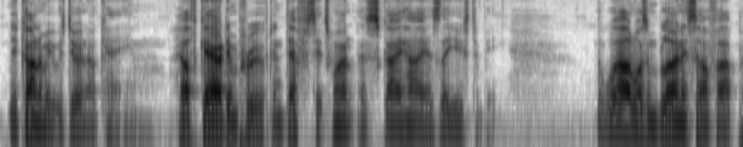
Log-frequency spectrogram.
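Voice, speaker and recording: A man's voice: deep voice, vocal fry, dry recording, studio quality, full character voice. A man voicing a weary, sardonic small-town man, rambling wryly through a taped confession in a horror story. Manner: rambling, wry, colloquial. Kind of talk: dramatic monologue as a taped confession.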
